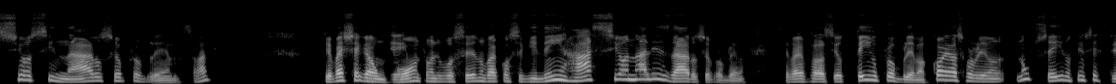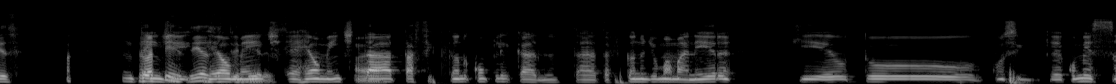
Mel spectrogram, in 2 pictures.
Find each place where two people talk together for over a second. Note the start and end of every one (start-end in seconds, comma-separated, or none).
12.5-14.1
